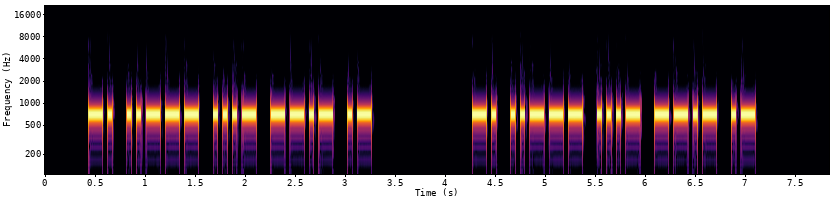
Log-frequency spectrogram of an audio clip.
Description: Morse code, heard as a keyed tone, about 25 wpm, 700 Hz. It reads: N2VQA N2VQA
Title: USA Call Signs - 5 Characters - Repeated 2x - 25wpm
